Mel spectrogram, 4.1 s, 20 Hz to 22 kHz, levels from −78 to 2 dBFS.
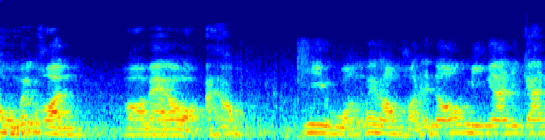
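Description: At 1.63 s a call bitrate drop sets in and runs to the end of the clip. The encoder's rate falls from 32 kbps to 10 kbps, sitting at its lowest for 1.38 s, and the audio band narrows from 20 kHz to 8 kHz. The speech turns muffled and rough, with a watery coarseness in the coding. Unlike a packet loss gap, nothing drops out; the audio keeps flowing but thinner and duller.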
